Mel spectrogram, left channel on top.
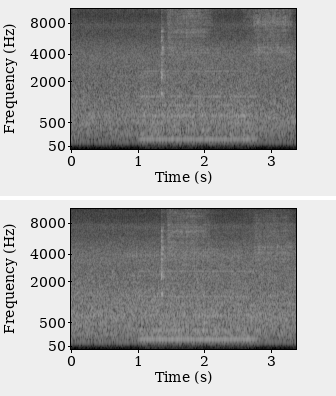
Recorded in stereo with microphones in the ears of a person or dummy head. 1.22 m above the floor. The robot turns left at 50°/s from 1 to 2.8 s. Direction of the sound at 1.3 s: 165° right.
